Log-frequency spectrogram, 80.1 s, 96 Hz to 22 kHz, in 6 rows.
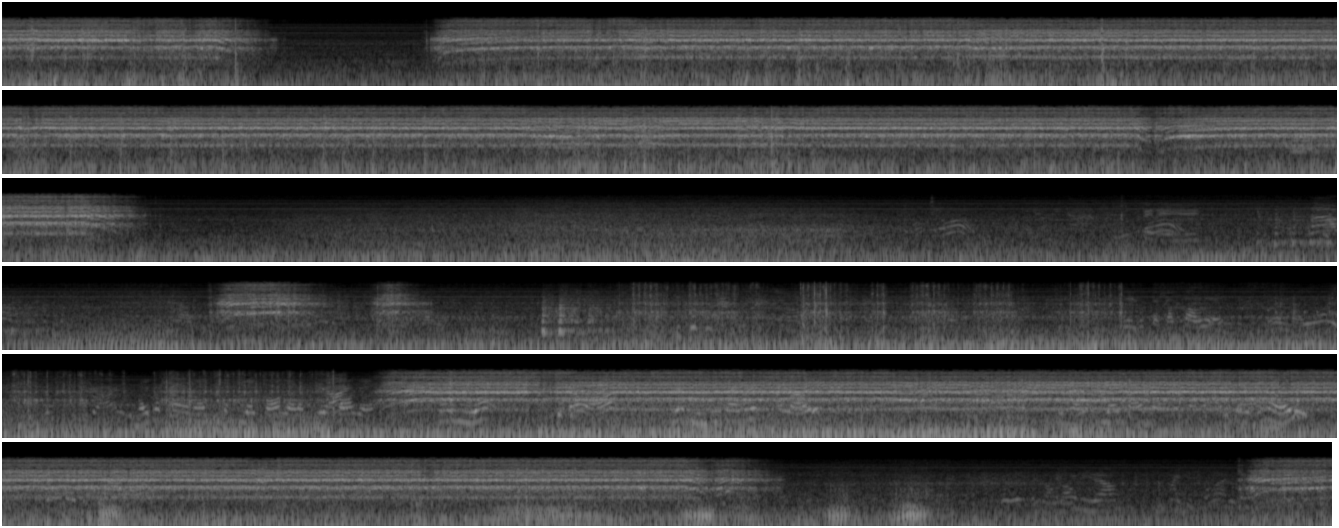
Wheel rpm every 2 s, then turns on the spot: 160, 20, 120, 160, 160, 160, 160, 160, 160, 160, 160, 160, 150, 130, 0, 0, 0, 0, 0, 0, 0, 40, 10, 20, 20, 10, 10, 10, 50, 160, 160, 160, 160, 160, 160, 160, 140, 10, 0, 50.
46-56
